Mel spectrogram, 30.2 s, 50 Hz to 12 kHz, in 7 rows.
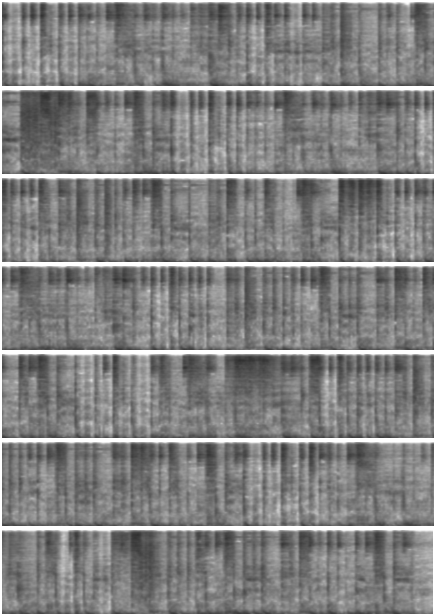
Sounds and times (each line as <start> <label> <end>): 0.0 acidized rhythm loop 30.2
